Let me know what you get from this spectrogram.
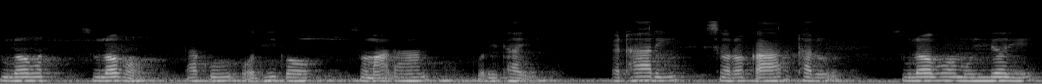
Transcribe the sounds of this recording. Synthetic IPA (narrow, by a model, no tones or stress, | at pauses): sulɔbʱɔ | t̪akuɔ̰d̪ʱikɔ | sɔma̰d̪ʱankɔ̰ɾit̪ʰaj̰ | eʈʰaɾi | sɔɾɔkaɾʈʰaɾu | sulɔbʱɔmuljɔɾi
